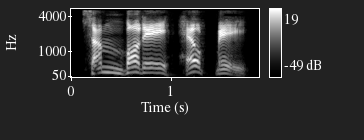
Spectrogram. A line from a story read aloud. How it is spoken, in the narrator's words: he called against the howling engine noise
